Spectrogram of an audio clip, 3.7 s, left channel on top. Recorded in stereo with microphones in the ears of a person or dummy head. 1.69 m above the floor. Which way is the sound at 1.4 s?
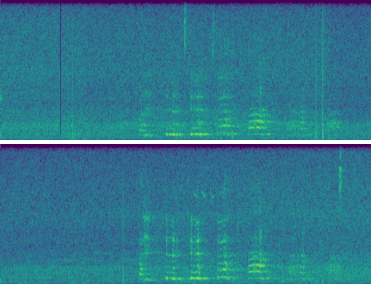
35° right (ahead or behind).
